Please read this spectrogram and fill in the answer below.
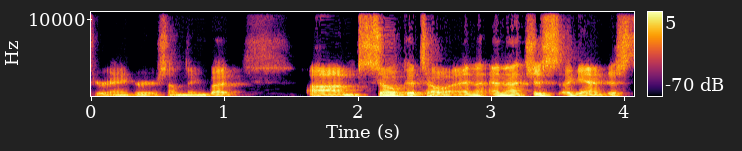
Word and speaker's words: SOHCAHTOA: might make if you're angry or something but sohcahtoa and that's just again just to help you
